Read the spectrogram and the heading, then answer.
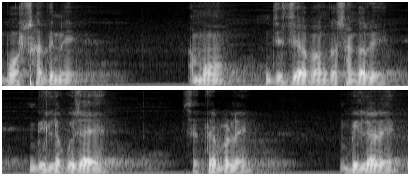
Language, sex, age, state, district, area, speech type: Odia, male, 45-60, Odisha, Nayagarh, rural, spontaneous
